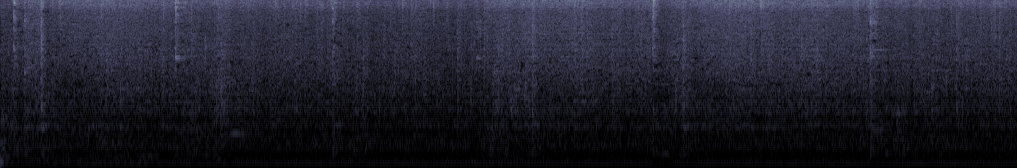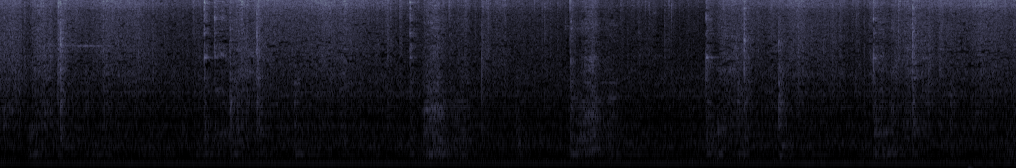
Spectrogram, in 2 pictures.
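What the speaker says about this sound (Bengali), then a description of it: "এখন ঘি আর তেলের মধ্যে চালটা ভালো করে ভেজে নেব" Rice frying in a mix of ghee and oil on a raised gas flame for pulao, stirred continuously. A steady close sizzle runs throughout with frequent scraping stir strokes and no voices.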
